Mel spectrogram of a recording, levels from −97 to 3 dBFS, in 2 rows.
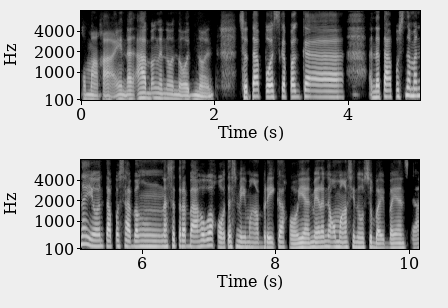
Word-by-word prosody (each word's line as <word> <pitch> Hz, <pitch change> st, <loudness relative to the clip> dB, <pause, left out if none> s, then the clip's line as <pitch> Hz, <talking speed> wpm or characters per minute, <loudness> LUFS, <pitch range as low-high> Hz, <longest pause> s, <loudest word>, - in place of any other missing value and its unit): kumakain 130 Hz, -2 st, -3 dB
at 135 Hz, -, -1 dB
habang 160 Hz, +1 st, 0 dB
nanonood 135 Hz, -6 st, -2 dB
no'n, 115 Hz, -2 st, -1 dB, 0.3 s
so 180 Hz, -, +1 dB
tapos 195 Hz, -1 st, +2 dB
kapag 195 Hz, 0 st, 0 dB
ka 205 Hz, -1 st, +1 dB, 0.8 s
natapos 200 Hz, +4 st, 0 dB
naman 240 Hz, +1 st, +3 dB
na 255 Hz, -, +1 dB
'yon 190 Hz, -1 st, +1 dB
tapos 185 Hz, +1 st, -1 dB
habang 180 Hz, 0 st, +2 dB, 0.3 s
nasa 180 Hz, +3 st, 0 dB
trabaho 185 Hz, +1 st, +1 dB
ako 160 Hz, -6 st, -2 dB
tapos 170 Hz, +2 st, 0 dB
may 165 Hz, -, +1 dB
mga 155 Hz, -1 st, -3 dB
break 155 Hz, +1 st, 0 dB
ako 135 Hz, -1 st, -1 dB
'yan 150 Hz, +2 st, +3 dB
meron 165 Hz, +2 st, +2 dB
akong 165 Hz, 0 st, +1 dB
mga 160 Hz, -, -2 dB
sinusubaybayan 145 Hz, -3 st, 0 dB
sa 140 Hz, -1 st, -9 dB
165 Hz, 170 wpm, -22 LUFS, 145-190 Hz, 0.8 s, naman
